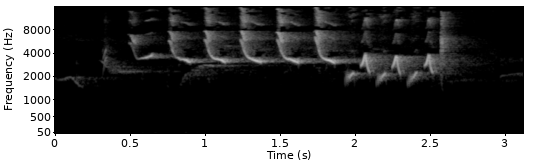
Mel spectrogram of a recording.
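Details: Forest nightingale song phrase: a soft rising whistle leads into a run of about six loud, downward-swept whistled notes, ending in three quick, harsher high notes.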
